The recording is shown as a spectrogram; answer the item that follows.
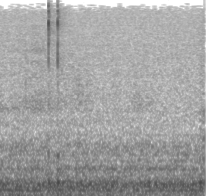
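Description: Two quick computer mouse clicks about half a second in, faint over low room hiss.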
